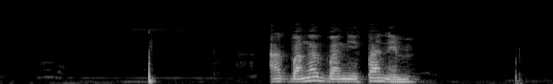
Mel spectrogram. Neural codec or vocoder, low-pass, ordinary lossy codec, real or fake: none; 7.2 kHz; AAC, 32 kbps; real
